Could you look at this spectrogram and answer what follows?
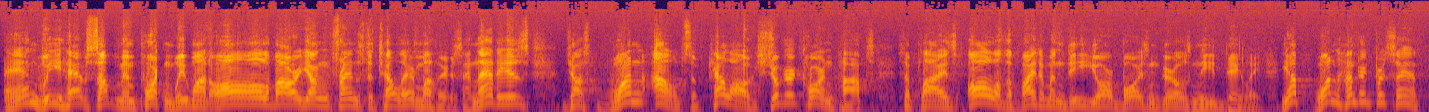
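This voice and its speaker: A man's voice: high-pitched, big pitch swings, unhurried, a bit bright. A man announcing in scripted old-time radio style, with an emphatic, polished sales delivery.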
